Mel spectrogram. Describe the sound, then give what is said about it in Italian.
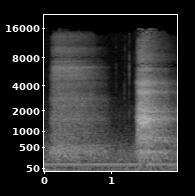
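A deep breath drawn by someone settling into a car's driver's seat for a driving lesson: two soft, airy breath sounds, the second louder and rougher after a short pause. “Fa un respiro profondo.”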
